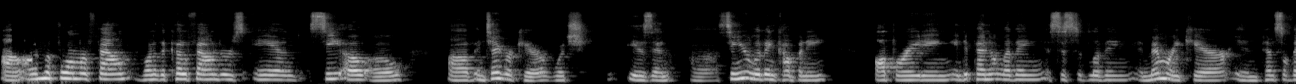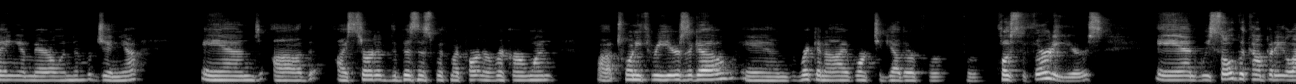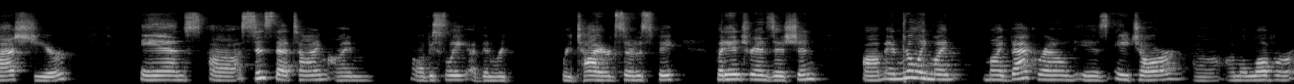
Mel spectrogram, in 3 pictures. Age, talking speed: 50-69, 150 wpm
